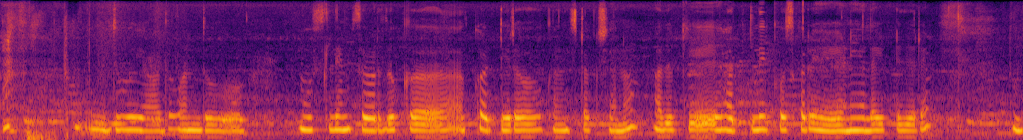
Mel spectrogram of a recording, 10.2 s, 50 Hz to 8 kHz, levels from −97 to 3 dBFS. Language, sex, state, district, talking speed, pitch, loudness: Kannada, female, Karnataka, Shimoga, 75 wpm, 255 Hz, -19 LUFS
